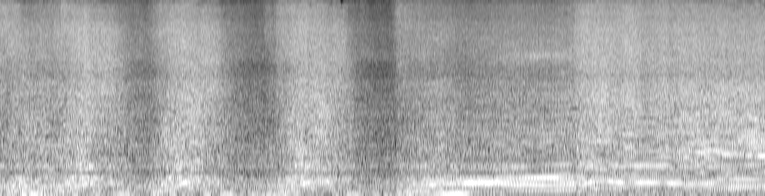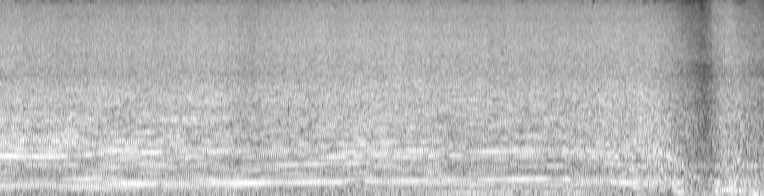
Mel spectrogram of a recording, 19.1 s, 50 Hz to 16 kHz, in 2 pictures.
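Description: Big-block Chevrolet 572 V8 running on an engine dyno. A few throttle blips come first, then a long full-throttle pull of about ten seconds with the pitch climbing slowly. Near the end the revs drop off.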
